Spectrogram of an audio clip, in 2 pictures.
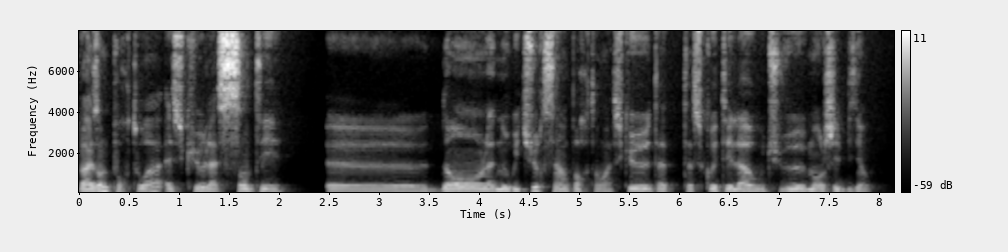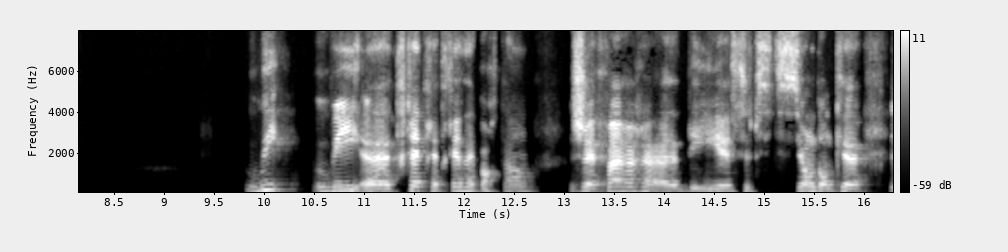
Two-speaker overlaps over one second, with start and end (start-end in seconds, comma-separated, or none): none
